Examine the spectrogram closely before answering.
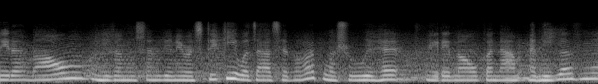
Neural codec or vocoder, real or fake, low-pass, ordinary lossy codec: codec, 16 kHz, 0.5 kbps, FunCodec, trained on Chinese and English, 25 frames a second; fake; none; none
